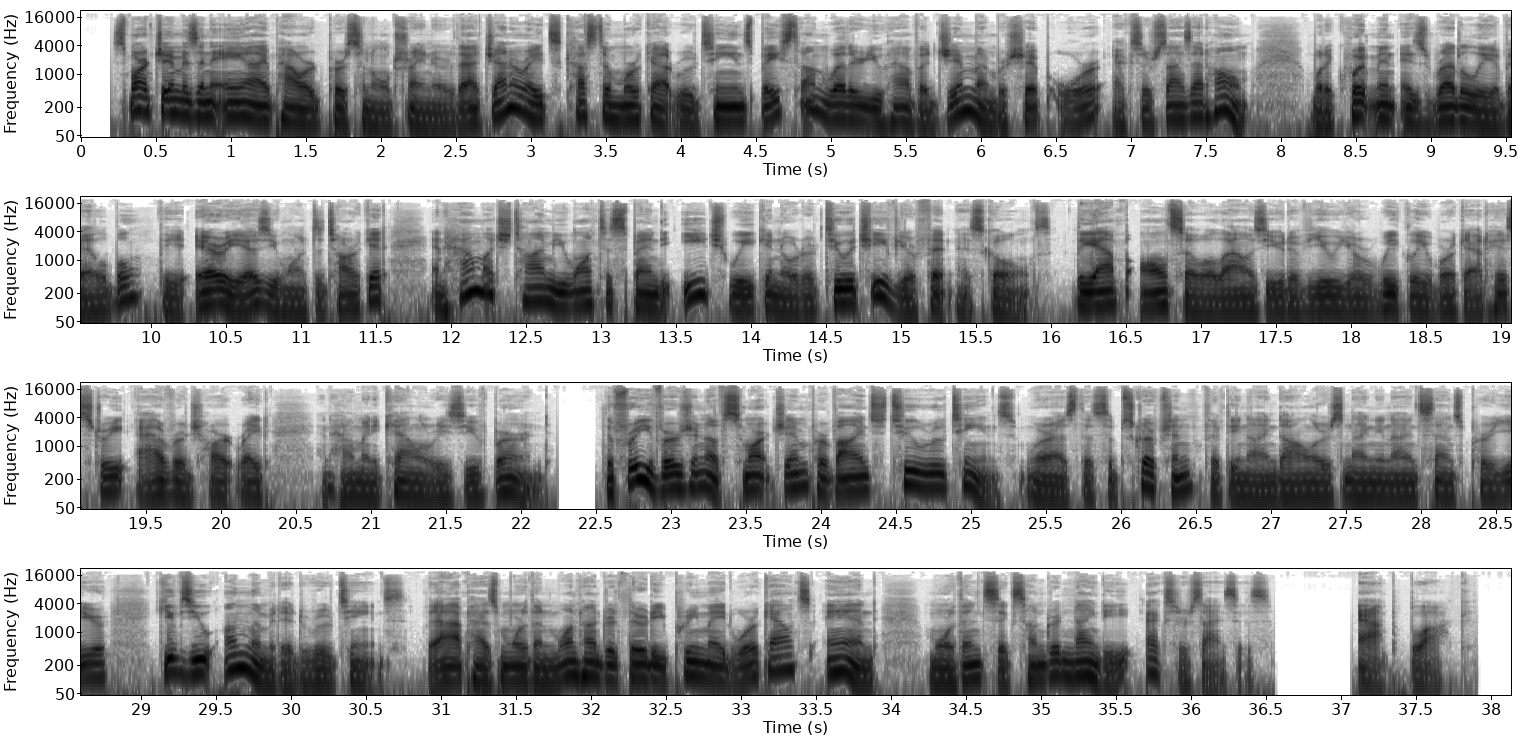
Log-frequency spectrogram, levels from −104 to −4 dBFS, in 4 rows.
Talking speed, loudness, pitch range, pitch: 175 wpm, -16 LUFS, 80-115 Hz, 95 Hz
